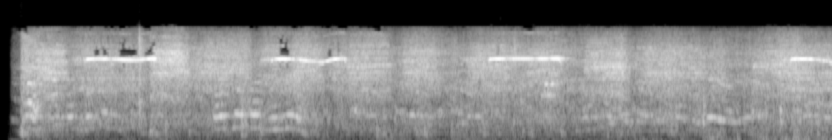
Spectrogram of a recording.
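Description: A firefighter breathes heavily through a breathing mask, each breath a loud hiss.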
